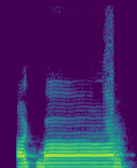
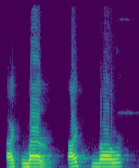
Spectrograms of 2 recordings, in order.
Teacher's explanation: अगर ज़बर के बाद अलिफ नहीं है तो उसको लंबा नहीं होने देंगे। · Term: शार्ट आवाज़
